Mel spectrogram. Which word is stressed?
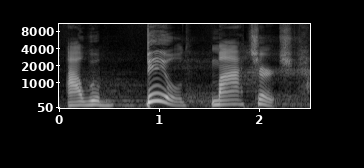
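build. The word "build" carries the stress.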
